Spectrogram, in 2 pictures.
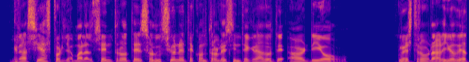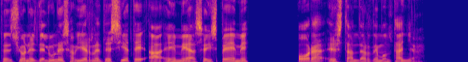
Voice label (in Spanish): spanish on hold ivr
